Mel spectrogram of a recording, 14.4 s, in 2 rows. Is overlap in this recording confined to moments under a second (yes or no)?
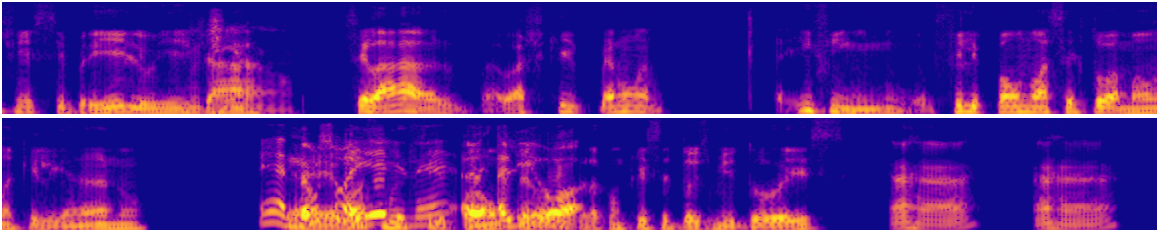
no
